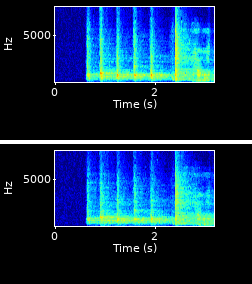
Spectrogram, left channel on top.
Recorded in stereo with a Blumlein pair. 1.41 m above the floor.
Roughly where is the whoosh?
Left.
